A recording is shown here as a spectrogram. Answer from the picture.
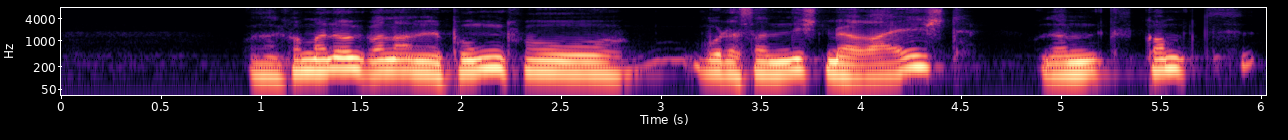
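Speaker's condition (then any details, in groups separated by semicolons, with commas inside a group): Parkinson's disease; speech therapy, nine weekly exercise sessions incl. therapeutic boxing, Ping-Pong Parkinson, DBS largely replacing medication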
